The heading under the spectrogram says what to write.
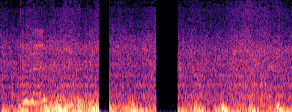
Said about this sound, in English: A big gust of wind coming through. Big gust of wind. We got significant pine tree motion.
